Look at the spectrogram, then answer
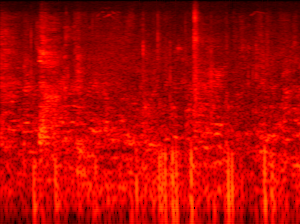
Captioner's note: people chattering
